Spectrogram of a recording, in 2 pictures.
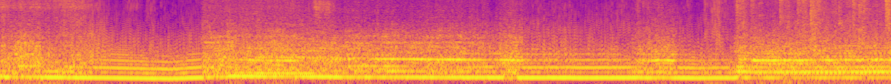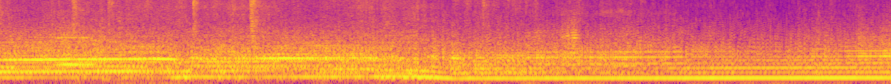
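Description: Rally car engine running hard, heard from inside the cabin, its pitch dipping briefly about a second in and stepping down again later on.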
